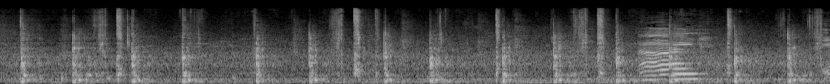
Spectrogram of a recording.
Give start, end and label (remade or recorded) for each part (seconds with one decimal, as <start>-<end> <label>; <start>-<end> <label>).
0.0-1.3 remade; 1.3-8.3 recorded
